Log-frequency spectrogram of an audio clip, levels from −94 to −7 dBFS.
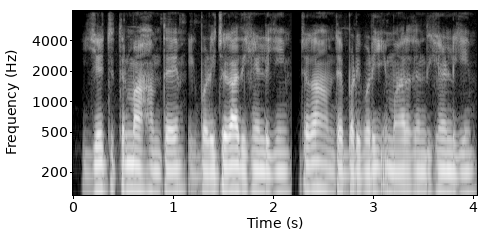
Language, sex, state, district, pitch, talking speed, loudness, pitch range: Hindi, male, Uttarakhand, Uttarkashi, 105 Hz, 250 wpm, -20 LUFS, 105-115 Hz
